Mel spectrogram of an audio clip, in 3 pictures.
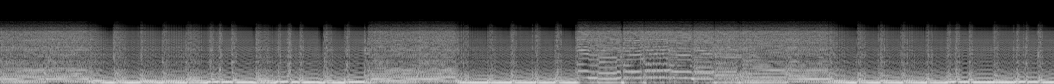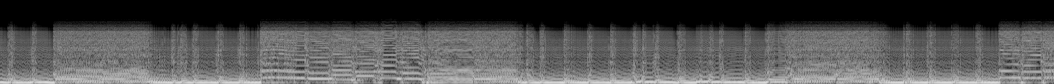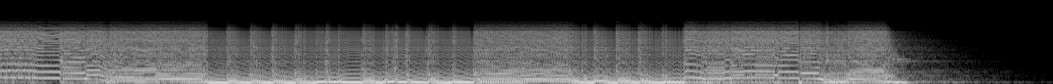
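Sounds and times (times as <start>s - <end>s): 
electric guitar through Nux MG-30 with Super Reverb and EHX Muff: 0.0s - 31.4s.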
